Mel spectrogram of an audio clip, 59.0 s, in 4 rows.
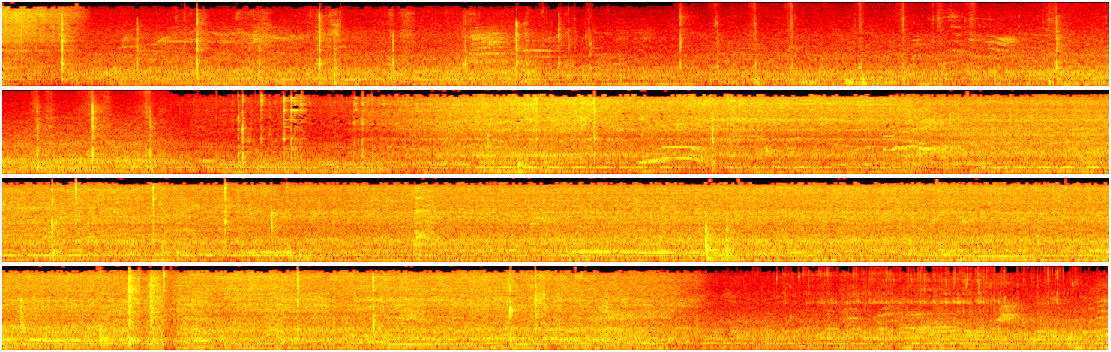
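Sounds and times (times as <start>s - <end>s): frying sizzle: 0.0s - 1.2s, 17.2s - 53.7s
spoon clinking against pot: 17.9s - 19.7s.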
